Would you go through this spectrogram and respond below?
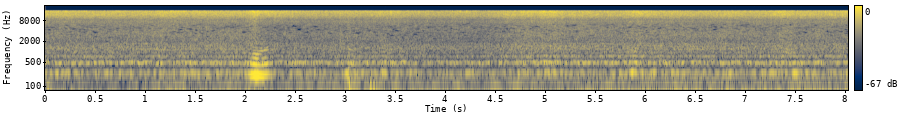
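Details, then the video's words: Many honeybees feed on bee pollen at a big blue pollen feeder, making a steady, dense buzzing hum with a low drone and a brighter overtone. A brief louder buzz comes near two seconds in. "Therapeutic Treatment Sounds Of The Honeybees"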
